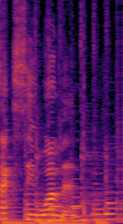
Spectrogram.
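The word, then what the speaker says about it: Sacsayhuamán: Um one of the tours of many before Machu Picchu were these ruins and the name is pronounced sexy woman.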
